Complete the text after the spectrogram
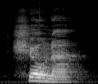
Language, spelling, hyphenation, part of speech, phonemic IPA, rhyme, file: Dutch, Shona, Sho‧na, proper noun, /ˈʃoː.naː/, -oːnaː, Nl-Shona.ogg
- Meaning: Shona (African language)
